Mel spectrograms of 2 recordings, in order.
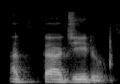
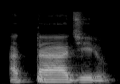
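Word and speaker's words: التاجر: যদি প্রথম শব্দের প্রথম বর্ণটা চন্দ্রবর্ণ হয়, তাহলে আলিফ লাম যুক্ত করলে লামের উচ্চারণটা হবে, সূর্যবর্ণ হলে হবে না।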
